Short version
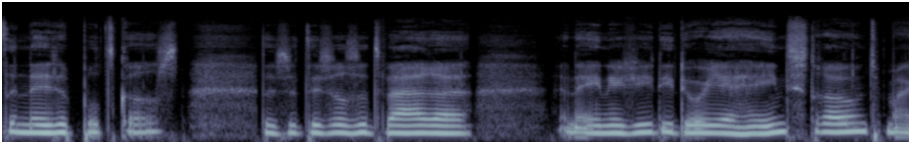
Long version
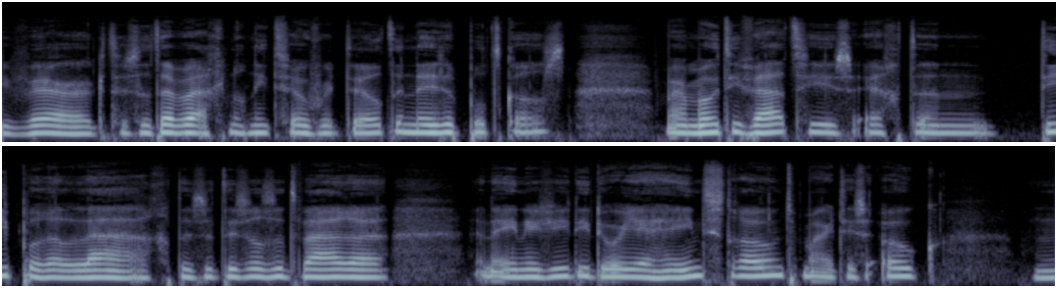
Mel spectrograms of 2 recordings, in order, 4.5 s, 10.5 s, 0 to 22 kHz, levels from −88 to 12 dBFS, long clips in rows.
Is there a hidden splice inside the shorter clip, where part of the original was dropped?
yes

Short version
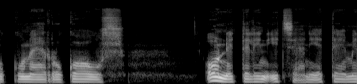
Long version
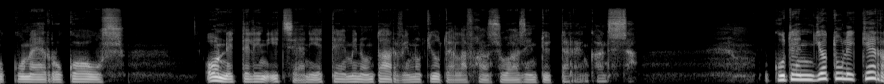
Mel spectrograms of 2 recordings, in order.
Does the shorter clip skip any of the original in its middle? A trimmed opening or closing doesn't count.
no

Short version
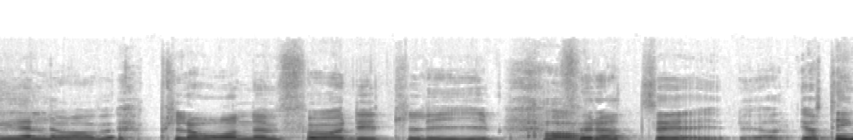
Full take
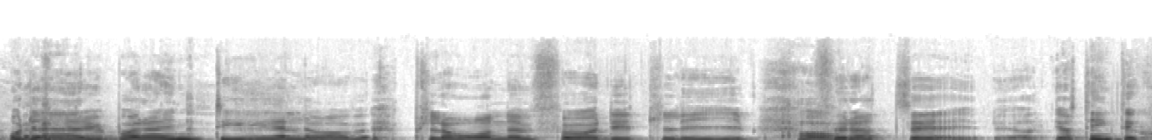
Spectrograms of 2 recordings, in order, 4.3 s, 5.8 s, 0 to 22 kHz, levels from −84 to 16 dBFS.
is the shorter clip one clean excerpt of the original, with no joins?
yes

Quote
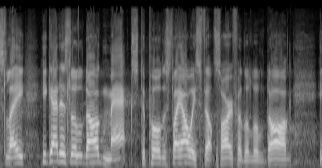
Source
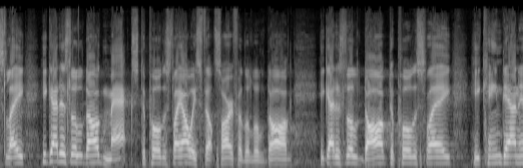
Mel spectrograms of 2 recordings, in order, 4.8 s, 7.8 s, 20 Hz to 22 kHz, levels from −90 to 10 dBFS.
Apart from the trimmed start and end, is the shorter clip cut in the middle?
no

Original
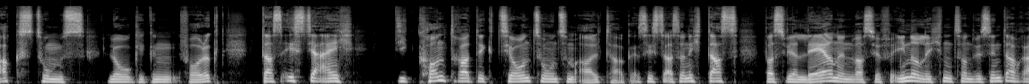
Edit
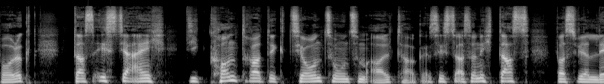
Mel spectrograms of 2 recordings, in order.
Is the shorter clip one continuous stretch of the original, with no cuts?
no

